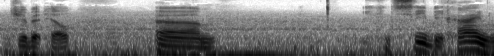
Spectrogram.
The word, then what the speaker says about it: Gibbett: off on a little Adventure today today I in Groton Massachusetts at a place called jibbit Hill I believe that's the proper pronunciation um I believe it's a soft G I was corrected by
